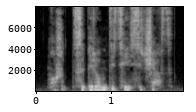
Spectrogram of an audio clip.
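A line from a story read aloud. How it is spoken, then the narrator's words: Close whisper in ear. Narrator (Russian): Приблизив губы к ее уху, он шепнул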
